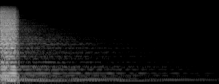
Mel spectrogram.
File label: Dance Mega Synth; Best Service; 90 s Sample CDs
